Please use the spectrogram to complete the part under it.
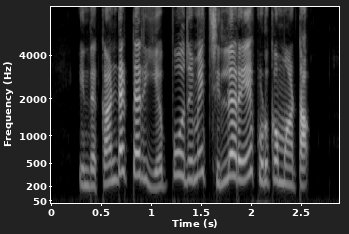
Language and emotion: Tamil, angry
